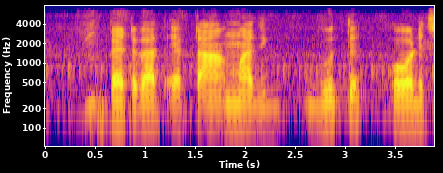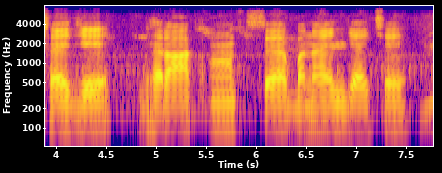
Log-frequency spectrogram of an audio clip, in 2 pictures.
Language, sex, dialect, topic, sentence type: Maithili, male, Bajjika, agriculture, statement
